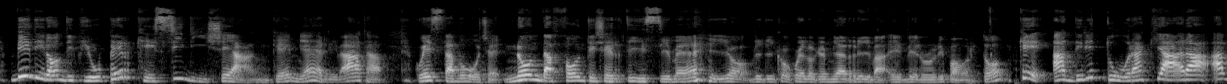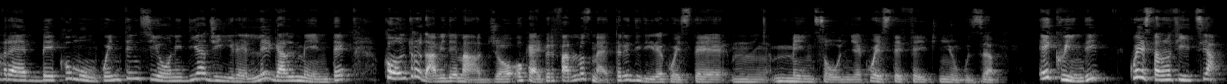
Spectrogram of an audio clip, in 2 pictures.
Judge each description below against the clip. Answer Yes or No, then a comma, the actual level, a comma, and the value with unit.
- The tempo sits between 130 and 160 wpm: Yes, average, 135 wpm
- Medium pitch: Yes, medium, 160 Hz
